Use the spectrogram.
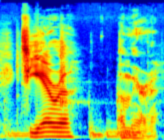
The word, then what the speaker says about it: Tierra Amira: Tierra Amira.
